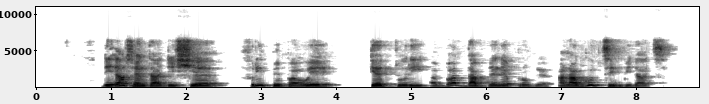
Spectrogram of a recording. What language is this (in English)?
Nigerian Pidgin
